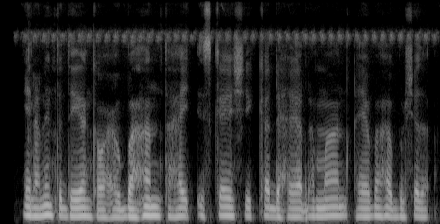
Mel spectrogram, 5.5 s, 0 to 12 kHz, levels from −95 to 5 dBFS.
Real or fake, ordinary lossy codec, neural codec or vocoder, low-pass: real; none; none; none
